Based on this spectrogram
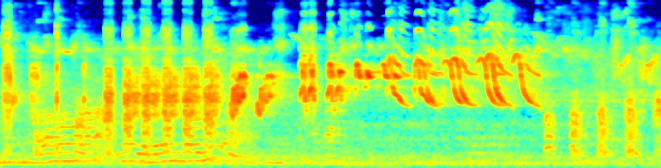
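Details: White-vented myna singing energetically, used as a lure for other birds: dense rasping chatter gives way to looping whistled phrases and sharp clicks, with a low hum underneath.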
